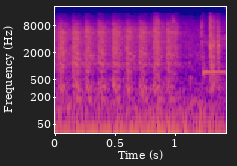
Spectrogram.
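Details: 2006 Buick Rendezvous crank no start: starting fluid didn't help; codes for heated oxygen sensor 2 high voltage, EVAP vent performance and cooling fan relay 1 circuit. Steady starter churning about five beats a second, engine never fires; RPM signal present, spark check next.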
